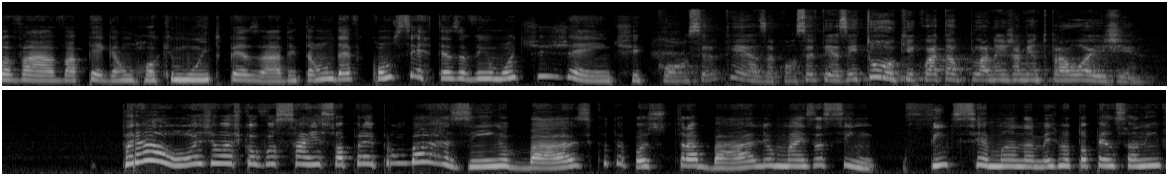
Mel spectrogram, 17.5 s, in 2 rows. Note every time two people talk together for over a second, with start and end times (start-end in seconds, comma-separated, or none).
none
